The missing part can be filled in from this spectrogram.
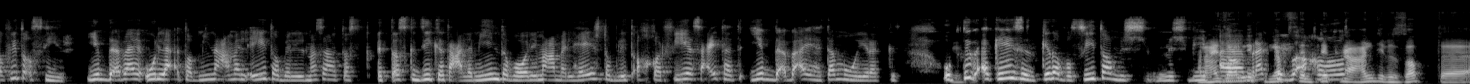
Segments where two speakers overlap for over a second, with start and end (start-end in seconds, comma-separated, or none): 12.0-13.5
